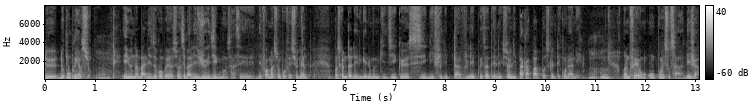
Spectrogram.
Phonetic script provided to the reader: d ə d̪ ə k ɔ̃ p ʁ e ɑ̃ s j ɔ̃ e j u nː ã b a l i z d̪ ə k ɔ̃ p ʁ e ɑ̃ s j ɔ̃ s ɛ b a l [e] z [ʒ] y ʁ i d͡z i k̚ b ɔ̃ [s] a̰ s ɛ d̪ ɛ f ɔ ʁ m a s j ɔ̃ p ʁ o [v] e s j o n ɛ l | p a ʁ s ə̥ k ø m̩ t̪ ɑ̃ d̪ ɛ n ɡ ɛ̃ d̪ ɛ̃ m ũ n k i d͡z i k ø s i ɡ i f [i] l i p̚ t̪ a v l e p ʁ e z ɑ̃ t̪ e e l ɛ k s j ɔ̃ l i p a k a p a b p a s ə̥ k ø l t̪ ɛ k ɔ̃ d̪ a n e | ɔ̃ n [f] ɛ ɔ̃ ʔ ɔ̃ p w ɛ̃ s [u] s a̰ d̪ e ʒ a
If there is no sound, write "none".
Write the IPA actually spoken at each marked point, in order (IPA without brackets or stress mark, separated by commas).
i, ʒ, s, f, i, f, u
